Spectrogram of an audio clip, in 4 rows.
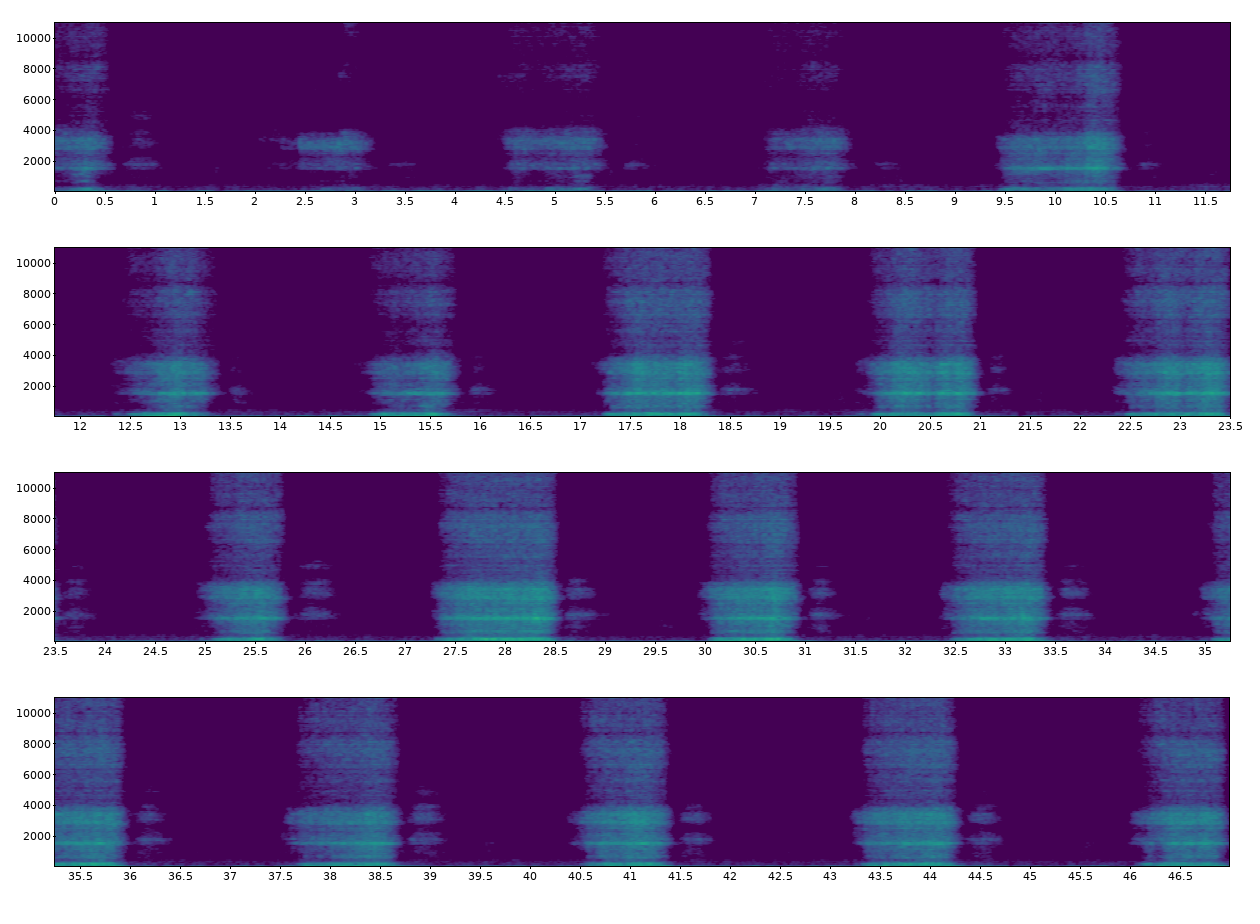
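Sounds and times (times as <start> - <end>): person snoring: 0.0 - 0.9, 2.0 - 3.3, 4.4 - 5.6, 7.0 - 8.0, 9.4 - 10.8, 12.3 - 13.5, 14.7 - 16.0, 17.1 - 18.5, 19.8 - 21.1, 22.3 - 23.8, 24.9 - 26.1, 27.2 - 28.8, 29.9 - 31.4, 32.3 - 33.8, 34.9 - 36.2, 37.5 - 38.9, 40.4 - 41.6, 43.2 - 44.6, 45.9 - 46.9.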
